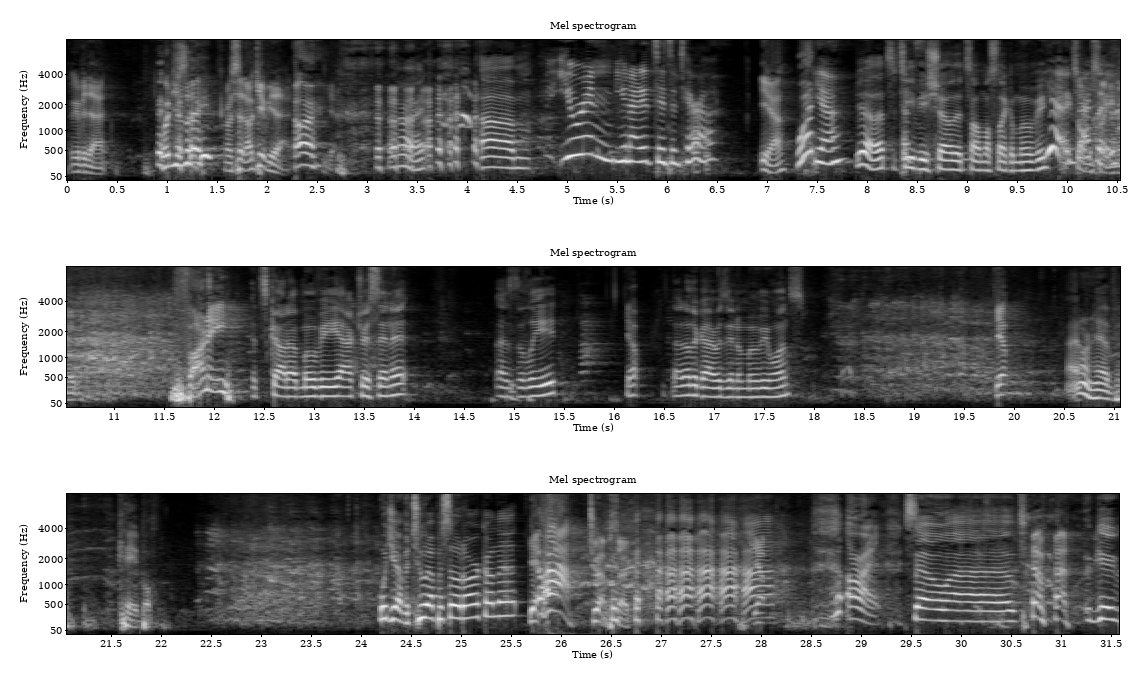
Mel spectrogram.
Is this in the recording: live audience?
yes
